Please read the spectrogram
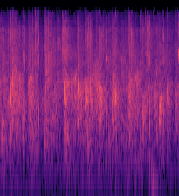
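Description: A crowd claps steadily after a reading of a story, a dense, even patter of many hands, sustained at a fairly loud level for a few seconds with no voices standing out.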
